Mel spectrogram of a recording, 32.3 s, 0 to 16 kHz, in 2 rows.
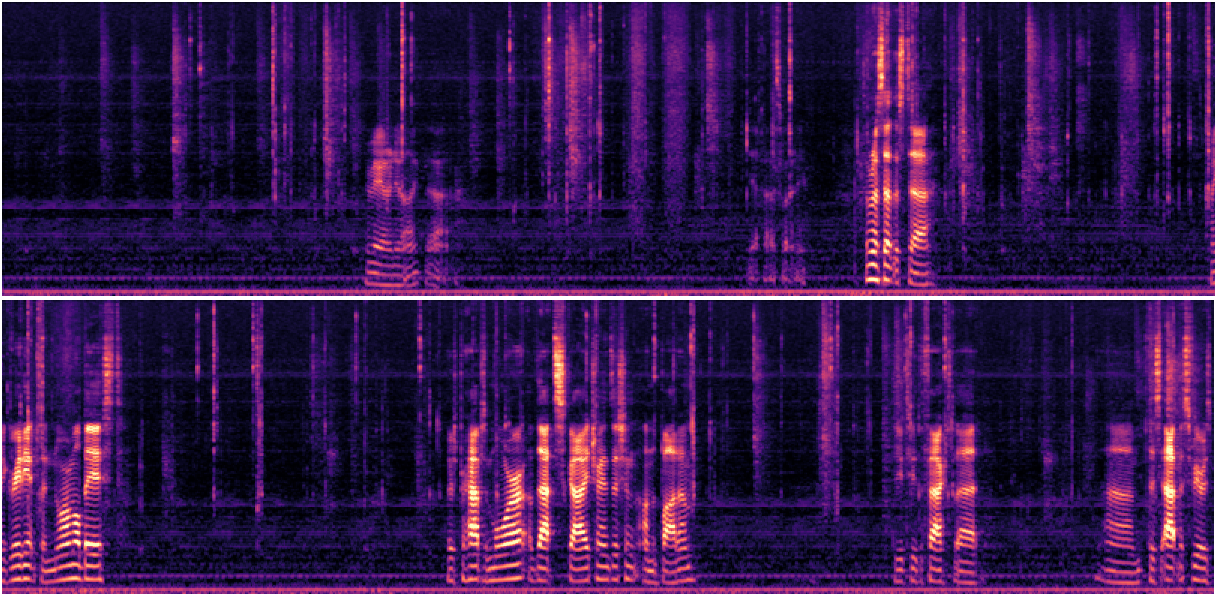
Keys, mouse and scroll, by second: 2.7 click, 2.9 ctrl+z, 4.0 g, 4.5-4.9 alt+scroll, 6.8 click, 6.8-7.6 scroll, 7.6 ctrl+shift+f, 8.6 Escape, 10.0 ctrl+z, 11.9 v, 12.6 alt+shift+o, 13.6 ctrl+z, 15.0 g, 15.7 alt+shift+o, 16.5 alt+shift+n, 17.6 g, 19.5 shift+click, 20.3 ctrl+z, 21.8 shift+click, 22.9 ctrl+z, 24.9 shift+click, 25.7 ctrl+z, 27.2 shift+click, 27.6 ctrl+z, 28.8 shift+click, 29.7-31.6 scroll.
